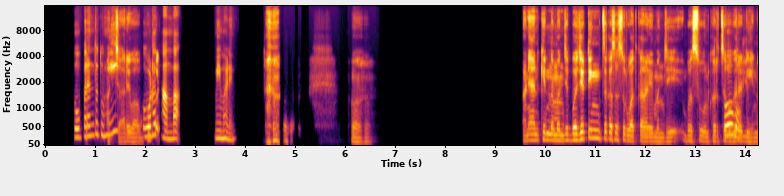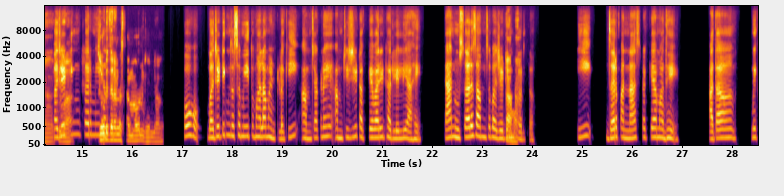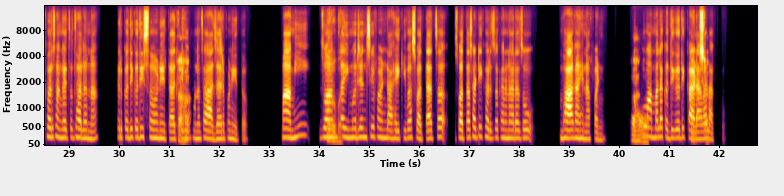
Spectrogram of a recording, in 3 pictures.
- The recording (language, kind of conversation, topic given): Marathi, podcast, घरात आर्थिक निर्णय तुम्ही एकत्र कसे घेता?
- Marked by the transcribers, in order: chuckle; other background noise; tapping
